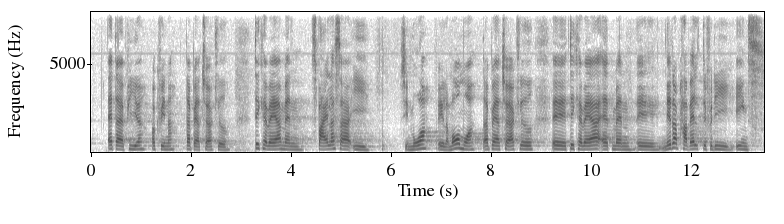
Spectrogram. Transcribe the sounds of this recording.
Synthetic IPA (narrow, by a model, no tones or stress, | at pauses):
ʔæd̥ɑ̈æɐpʰiːɐɒ̽kʰʋe̝nɐd̥ɑ̈b̥æɐt͡sʰɶɐkʰlḛːð̩ˠd̥e̝kʰæʋæːɐmænsb̥ɑ̈ɪlɐsɑ̈ɪʔi | sinmo̝ɐ̰elɐmɒːmo̝ɐ̰d̥ɑ̈b̥æɐt͡sʰɶɐkʰleːð̞̩ˠʔød̥e̝kʰæʋæːɐʔæd̥mænøːeɾɒ̽b̥hɑ̈ʋæl̰d̥ːe̝fɒ̽d̥ḭːe̝̰ːns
